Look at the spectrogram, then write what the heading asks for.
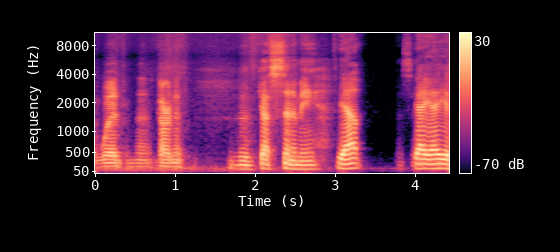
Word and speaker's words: Gethsemane: In this, this cross, when you went to the Holy Land, made from the wood from the Garden of Gethsemane.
